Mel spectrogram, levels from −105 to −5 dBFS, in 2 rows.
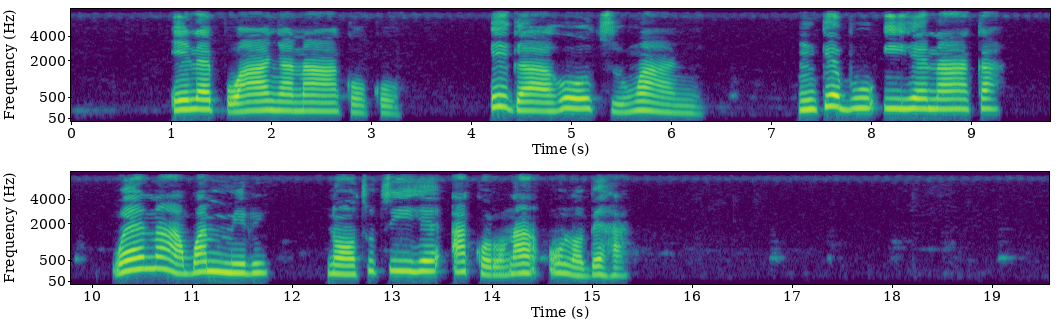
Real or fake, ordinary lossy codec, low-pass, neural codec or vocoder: real; none; 7.2 kHz; none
